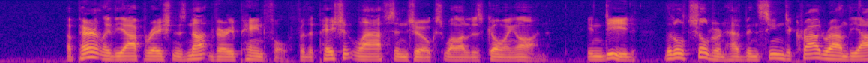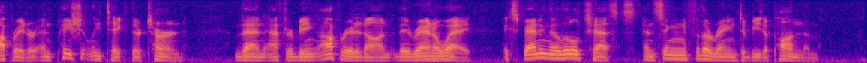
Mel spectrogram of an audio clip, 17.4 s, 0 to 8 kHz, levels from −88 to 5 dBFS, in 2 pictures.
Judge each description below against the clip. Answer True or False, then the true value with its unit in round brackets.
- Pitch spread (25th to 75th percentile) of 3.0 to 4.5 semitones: False (4.9 semitones)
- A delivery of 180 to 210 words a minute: True (190 wpm)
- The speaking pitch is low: True (115 Hz)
